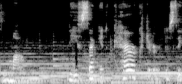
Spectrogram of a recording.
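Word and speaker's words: 間: The first kanji is pronounced ma.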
